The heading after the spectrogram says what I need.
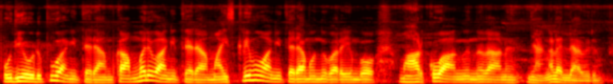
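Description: Male teacher with a Malayali accent, retelling a story for a class with feeling and fillers, mellow tone. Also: medium pitch, brisk. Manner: emotive storytelling with many filler sounds.

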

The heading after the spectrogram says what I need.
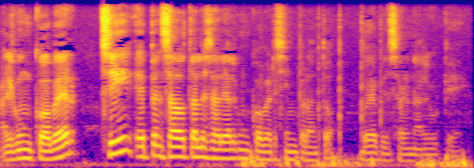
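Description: A young Mexican man hosts a casual phone livestream, reading viewer comments aloud and answering them one after another while switching between Spanish and English. His voice is medium-pitched and a little fast, with slight hiss or hum.

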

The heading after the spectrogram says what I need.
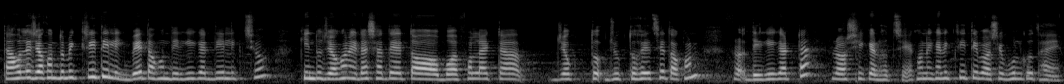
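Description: Female teacher, Bangladeshi Bengali accent, high pitched, patient step-by-step online lesson delivery. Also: steady tone, fairly quick. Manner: patient, explains step by step to students.

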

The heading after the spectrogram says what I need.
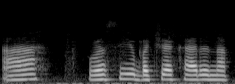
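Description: This gaming YouTuber is a young woman with a Brazilian Portuguese accent, chatting casually through a let's-play, easily startled and talking to the game. Her voice sits on the high side with little pitch movement, and she speaks at a moderate pace in a clear, resonant tone. The recording sounds dull and lo-fi, with game music in the background.

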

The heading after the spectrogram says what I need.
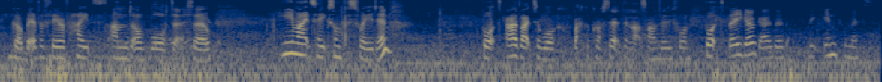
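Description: A woman's voice: medium pitch, noisy background. Chatty woman vlogging outdoors. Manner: chatty and rambling, with frequent fillers. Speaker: travel vlogger. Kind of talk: casual travel vlog narration. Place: outdoors on a city waterfront.

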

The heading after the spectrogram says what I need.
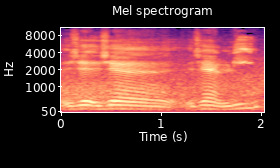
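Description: A man's voice: medium pitch, steady tone, slow. A man in his twenties from Texas with a Cajun and Creole French accent, answering interview questions casually and searching for words. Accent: Louisiana French, Creole and Cajun. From Texas, United States. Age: 20s. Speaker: musician being interviewed, fiddler. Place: outdoors in a yard by a house and street. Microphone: camera mic a short distance away. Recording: noisy outdoor camera recording.

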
